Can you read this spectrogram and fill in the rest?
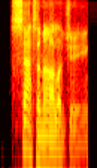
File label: "Satanology", British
